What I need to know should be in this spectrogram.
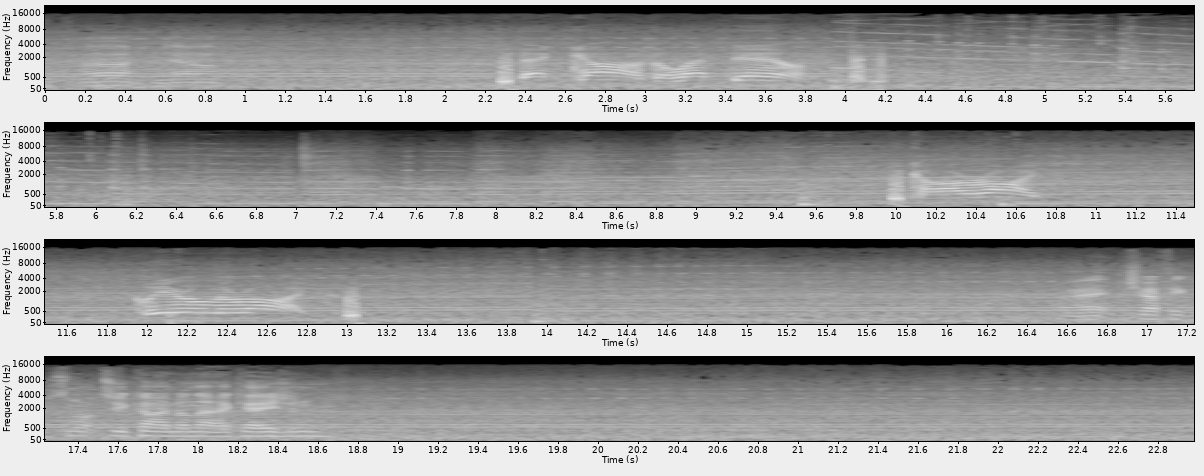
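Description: A racing car engine drones steadily, its pitch rising and falling through gear changes.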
